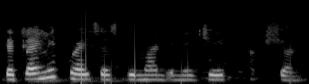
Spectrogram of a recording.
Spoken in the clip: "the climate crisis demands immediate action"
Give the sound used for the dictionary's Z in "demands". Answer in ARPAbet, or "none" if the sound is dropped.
none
